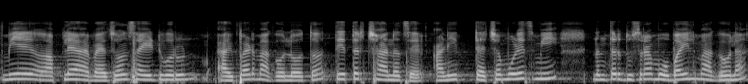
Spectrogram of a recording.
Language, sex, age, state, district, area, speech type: Marathi, female, 45-60, Maharashtra, Buldhana, rural, spontaneous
